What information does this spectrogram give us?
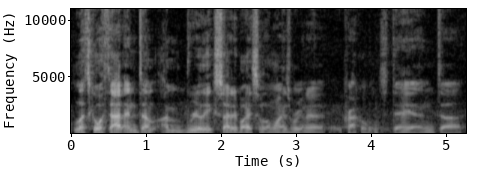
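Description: A man in his thirties with a low voice hosts a wine discussion. He talks eagerly, restarting phrases as he goes, in a cellar setting. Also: flat delivery, a little fast, darkish tone, slight background noise. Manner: enthusiastic, with restarts. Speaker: host. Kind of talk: casual chat.

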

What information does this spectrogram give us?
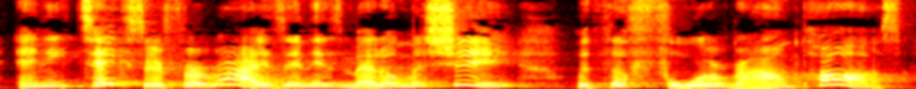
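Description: A woman reading a children's story aloud in a playful, animated way, voicing the narration of a puppy. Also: a little high. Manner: playful, animated, with drawn-out sound words.

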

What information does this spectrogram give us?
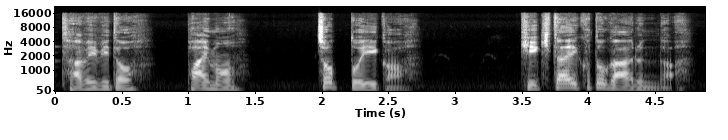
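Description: A man's voice: medium pitch, big pitch swings, moderate pace, close to an everyday voice. An actor playing an earnest, direct young man in an anime game, speaking casually and bluntly. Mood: serious, direct. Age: young adult. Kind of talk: Japanese anime game dialogue.

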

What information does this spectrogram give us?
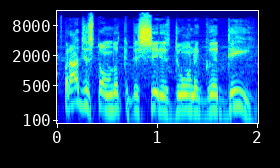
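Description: Animated young street hustler voiced by a man. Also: a little high, fast talker, slight background noise, close to an everyday voice. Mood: skeptical. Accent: American. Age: young adult. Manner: slangy, blunt, incredulous. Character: skeptical young street hustler, laid-back and blunt. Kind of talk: video game cutscene acting.

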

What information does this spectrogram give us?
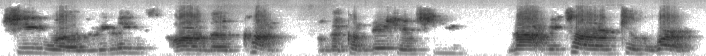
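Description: Woman co-host, slow careful reader, bright tone, muffled lo-fi audio. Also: medium pitch, steady tone. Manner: halting, stumbles over names. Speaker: co-host reading the news report. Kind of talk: reading a news article aloud.

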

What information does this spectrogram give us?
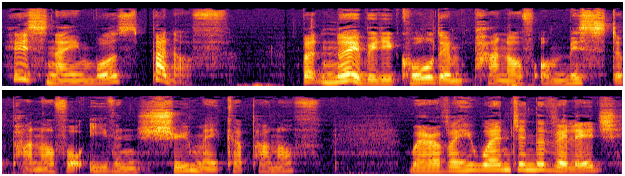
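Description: A woman narrating a children's story as scripted reading, with deliberate pauses between phrases. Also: lowish voice.

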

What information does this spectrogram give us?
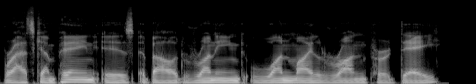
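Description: A podcast host, a man whose first language is Farsi, speaks in a very low voice. He talks in an earnest, measured, reflective way. The recording is dry and close, with no room sound. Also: little pitch movement, darkish tone, smooth, no echo. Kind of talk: scripted podcast introduction.

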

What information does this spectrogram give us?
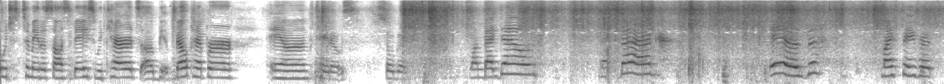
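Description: A woman in her thirties from the Philippines, chatting casually to a phone camera as she unpacks groceries in a small apartment kitchen. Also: sits high. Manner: chatty, holds items up to the camera. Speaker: vlogger. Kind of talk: casual chat. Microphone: phone camera at arm's length. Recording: noisy phone recording.

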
